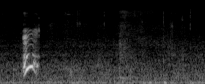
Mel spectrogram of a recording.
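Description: A woman's short, sharp exclamation "Oh!", rising in pitch, about a quarter second in; after it only faint outdoor background noise.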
